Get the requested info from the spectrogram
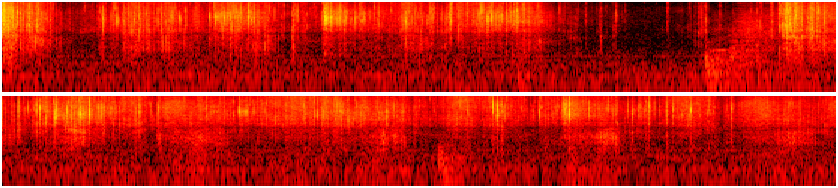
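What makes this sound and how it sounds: A pile of crushed orange and green dried soap flakes is squeezed in the hand and rubbed with the fingers. It makes dense, bright, crackly crunching and crinkling with almost no low end, broken by a brief quiet pause near the middle before the crunching resumes.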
